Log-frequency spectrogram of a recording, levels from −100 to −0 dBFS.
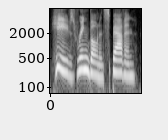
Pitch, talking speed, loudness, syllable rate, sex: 215 Hz, 130 wpm, -15 LUFS, 4.8 syllables/s, female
